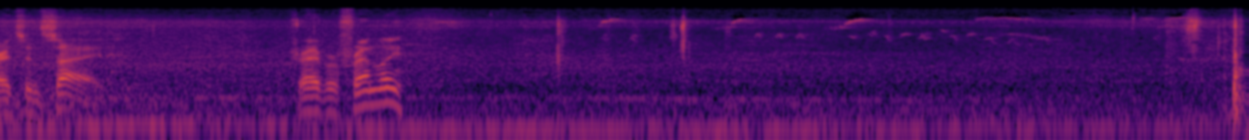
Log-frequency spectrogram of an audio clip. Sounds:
speech

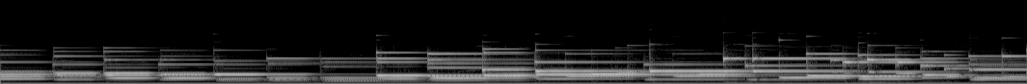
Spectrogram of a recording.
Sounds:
playing vibraphone

